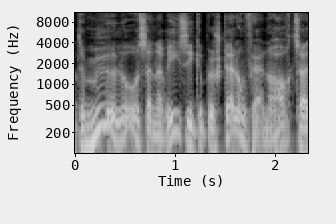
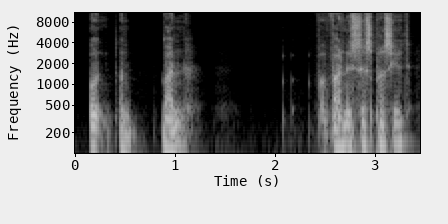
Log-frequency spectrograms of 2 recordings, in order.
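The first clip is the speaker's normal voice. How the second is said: stammering shock; 4 semitones higher than usual. A narrator's reading. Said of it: "heraus kam nur ein Flüstern".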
